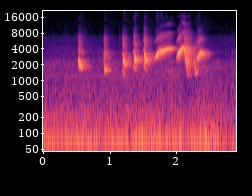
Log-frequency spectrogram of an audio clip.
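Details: Sunbathing long-tailed shrike in ngeplong song: five quick separate chirps gather pace into a pair of louder sweeping, slurred whistles, over a quiet background.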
